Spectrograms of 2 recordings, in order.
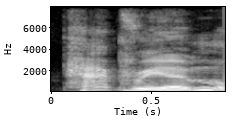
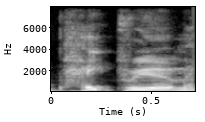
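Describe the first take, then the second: First: Paprium with short a, "PAP-ree-um"; first pronunciation. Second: Paprium with long a, "PAPE-ree-um"; alternative pronunciation. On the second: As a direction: say Paprium with first syllable like "pay". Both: Shown as a demonstration. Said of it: "however you wanna say it".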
